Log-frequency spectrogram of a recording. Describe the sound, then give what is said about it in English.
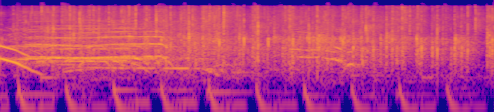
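Audience applause and cheering at a live music performance: loud, sustained clapping and crowd noise over a steady rhythmic beat that keeps pulsing underneath. “Give yourselves a hand, louder, yeah.”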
